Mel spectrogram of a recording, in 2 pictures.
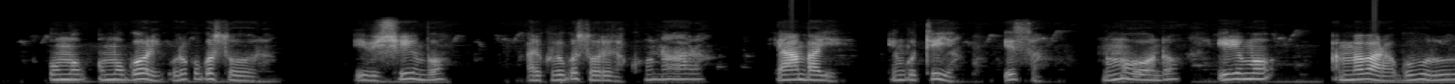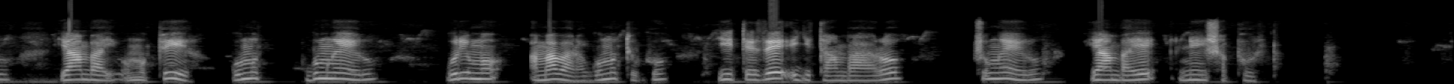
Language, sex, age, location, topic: Kinyarwanda, female, 50+, Musanze, agriculture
